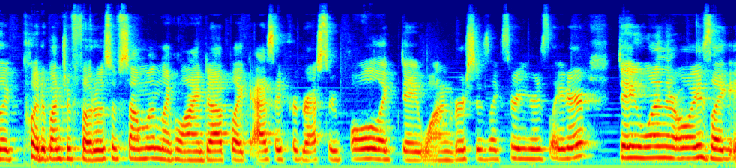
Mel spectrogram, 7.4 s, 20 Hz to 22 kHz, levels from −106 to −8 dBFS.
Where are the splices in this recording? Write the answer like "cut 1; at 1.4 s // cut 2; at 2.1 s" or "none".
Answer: none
